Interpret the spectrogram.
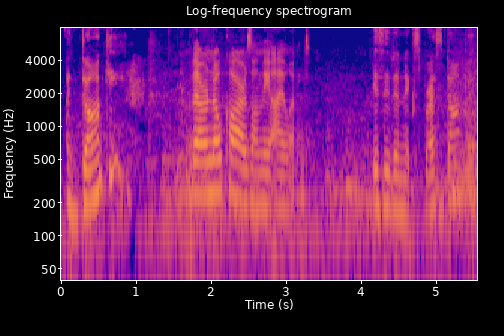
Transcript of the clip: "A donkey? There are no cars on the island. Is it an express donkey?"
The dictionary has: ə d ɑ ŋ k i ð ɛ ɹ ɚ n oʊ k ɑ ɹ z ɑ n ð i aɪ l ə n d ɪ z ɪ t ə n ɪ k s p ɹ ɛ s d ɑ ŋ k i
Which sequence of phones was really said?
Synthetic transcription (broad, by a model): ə d ɑ ŋ k i ð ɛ ɹ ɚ n oʊ k ɑ ɹ z n ð i aɪ l ə n d ɪ z ɪ t ə n ɪ k s p ɹ ɛ s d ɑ ŋ k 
